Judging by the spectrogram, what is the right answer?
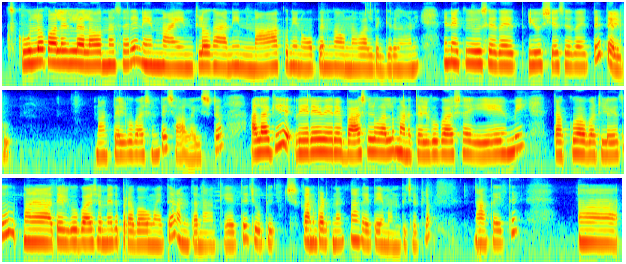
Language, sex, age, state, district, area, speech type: Telugu, female, 30-45, Andhra Pradesh, Guntur, urban, spontaneous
